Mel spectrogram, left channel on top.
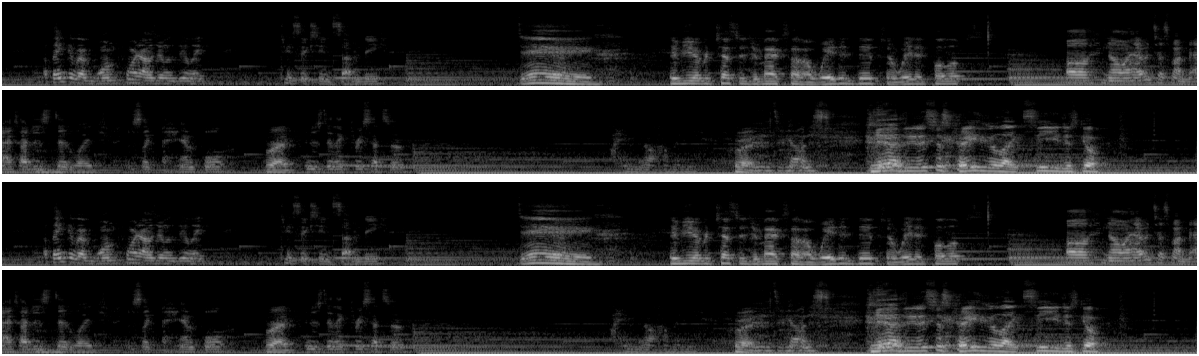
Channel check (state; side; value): identical; both; correlation 1.00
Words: think at one point I was able to do like between 60 and 70. Dang. Have you ever tested your max on a weighted dips or weighted pull-ups? No, I haven't tested my max. I just did like a handful. Right. And just did like 3 sets of. I don't even know how many. Right. To be honest. Yeah, dude, it's just crazy to like see you just go.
